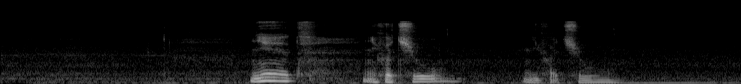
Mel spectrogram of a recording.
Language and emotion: Russian, sad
